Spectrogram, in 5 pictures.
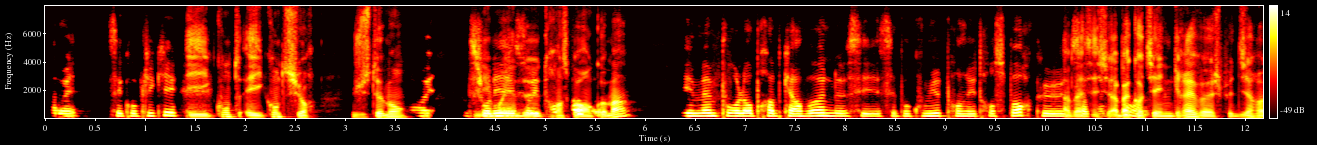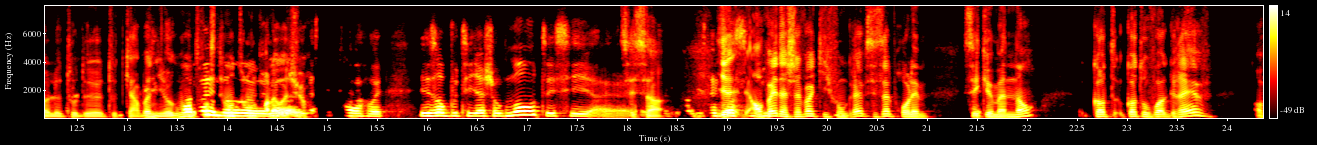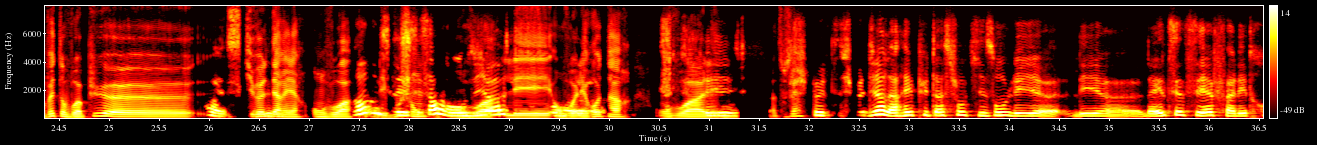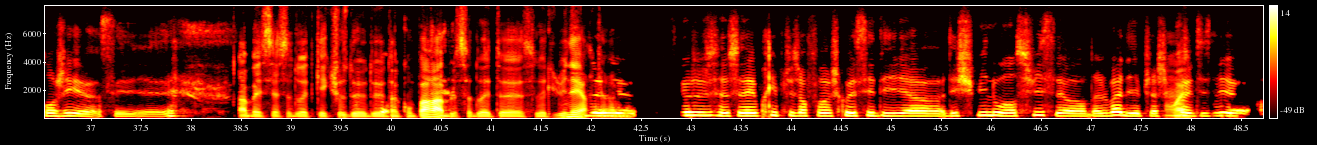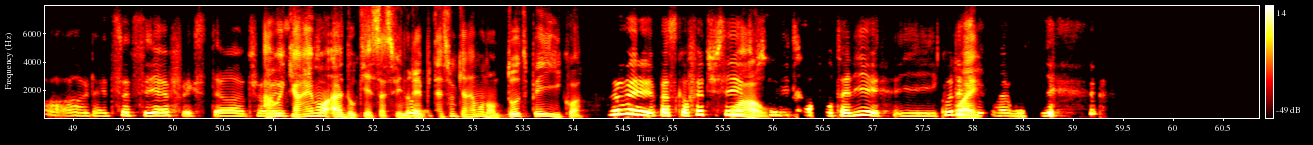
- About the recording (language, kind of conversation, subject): French, unstructured, Quel impact les grèves des transports en commun ont-elles sur la vie quotidienne des jeunes adultes ?
- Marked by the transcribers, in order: static; distorted speech; other background noise; drawn out: "heu"; unintelligible speech; chuckle; sneeze; stressed: "d'autres"; unintelligible speech; chuckle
